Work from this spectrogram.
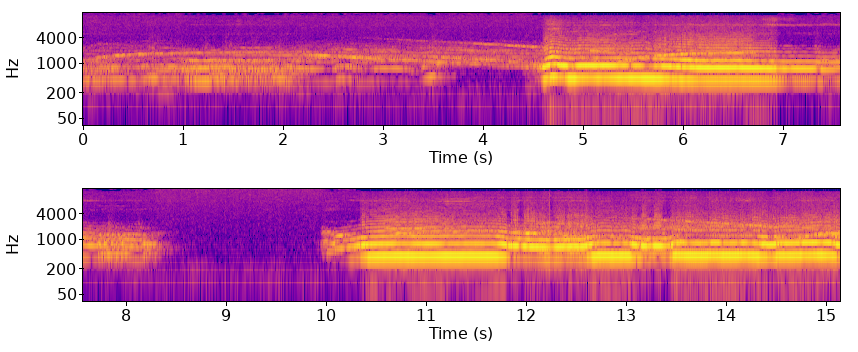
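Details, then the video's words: Buster, a dog, howls at himself: a softer wavering howl, then two long, loud, strongly harmonic howls separated by a few seconds of near silence, the last one warbling slightly. "Buster Howls at Himself Again"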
